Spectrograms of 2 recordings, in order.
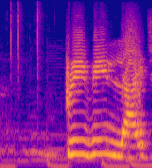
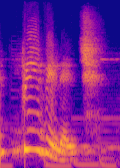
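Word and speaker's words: privilege: Next है प्रिविलेज। प्रिविलाइज नहीं बोलेंगे। That will be प्रिविलेज।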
